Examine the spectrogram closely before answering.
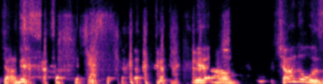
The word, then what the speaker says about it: Changa: Most people say Changa, but you got it right, Changa.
